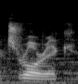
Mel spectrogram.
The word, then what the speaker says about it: Drorik: Or Drorik, if you want to say it properly. Oh, Droik. Droik. You have to roll the R's.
